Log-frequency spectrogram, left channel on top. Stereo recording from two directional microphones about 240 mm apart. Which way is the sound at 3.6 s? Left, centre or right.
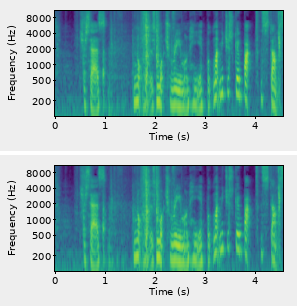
Centre.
